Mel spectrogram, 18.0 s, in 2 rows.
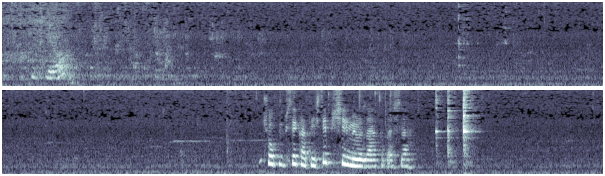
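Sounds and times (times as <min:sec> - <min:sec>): pastries frying in hot oil: 0:00.0 - 0:18.0
fork clinking on ceramic plate: 0:15.5 - 0:16.3.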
